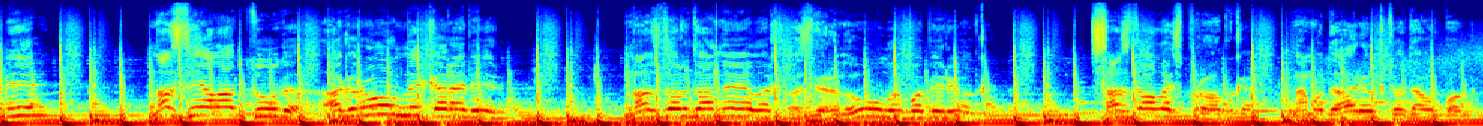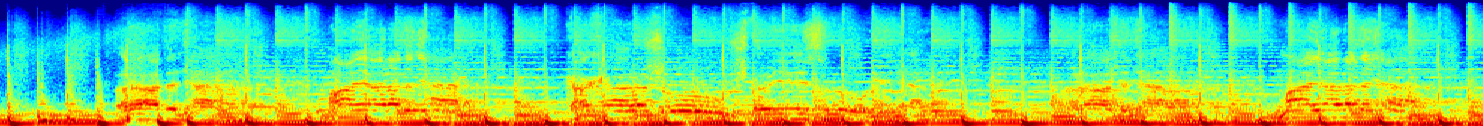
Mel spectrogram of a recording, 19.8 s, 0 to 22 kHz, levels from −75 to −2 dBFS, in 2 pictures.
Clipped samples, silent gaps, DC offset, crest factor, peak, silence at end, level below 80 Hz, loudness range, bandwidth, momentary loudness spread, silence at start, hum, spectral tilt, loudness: 0.8%; none; under 0.1%; 6 dB; 0 dBFS; 0 s; -8 dBFS; 1 LU; 18.5 kHz; 2 LU; 0 s; none; -6 dB/octave; -9 LUFS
